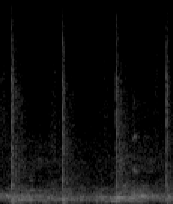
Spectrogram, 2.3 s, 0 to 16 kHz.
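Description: Near silence in a sports hall, broken by faint knocks about every 0.7 seconds: a handball being bounced on the court floor.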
